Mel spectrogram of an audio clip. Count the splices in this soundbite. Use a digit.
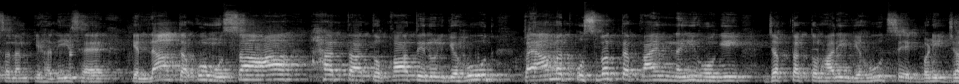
0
